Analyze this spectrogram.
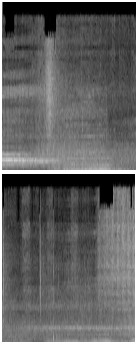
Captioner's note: Paul growling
